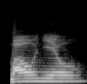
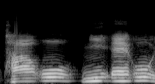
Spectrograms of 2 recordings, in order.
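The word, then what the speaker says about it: bao nhiêu: 발음은 마오니 에우 이거예요. 마오니오. 마오니오 이거거든요. 마오니오. 이것도 발음할 때야. 바오 니에오 이거는 아니거든요. 바오가 하나예요. 니에오가 하나예요. 그래서 마오니오 마오니오 이렇게 하면 얼마예요?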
